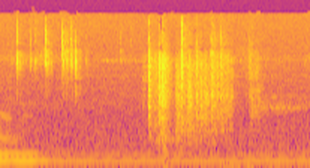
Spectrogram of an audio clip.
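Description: Dice are rolled for damage in a game, tumbling across a table in a quick burst of bright, rattling clicks, preceded by a few light taps, all over a low steady hum with no voices.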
